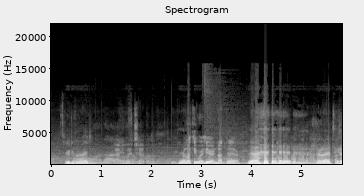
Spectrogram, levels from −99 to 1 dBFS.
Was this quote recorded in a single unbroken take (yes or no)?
no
